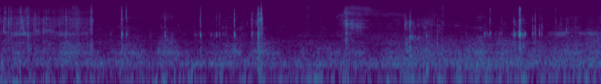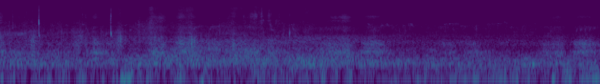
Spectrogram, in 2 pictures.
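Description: Fishing tackle being handled: a spinning reel wound in the first couple of seconds, then a few scattered clicks and knocks from the reel and rod over the next ten seconds or so, giving way to a faint, steady outdoor background.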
